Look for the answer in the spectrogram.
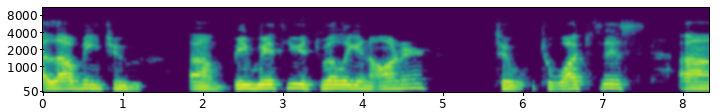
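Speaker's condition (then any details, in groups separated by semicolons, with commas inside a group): Spinocerebellar ataxia type 14, SCA14; speech affected, may be hard to understand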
